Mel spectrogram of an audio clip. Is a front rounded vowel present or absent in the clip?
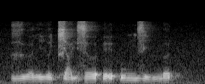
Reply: absent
